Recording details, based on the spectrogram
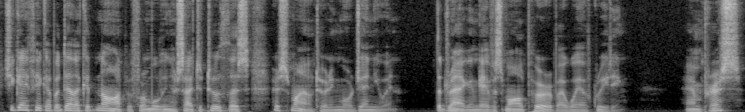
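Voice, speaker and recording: A man's voice: on the low side, a little fast, a little mellow. A man reading scripted audiobook narration of a story.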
